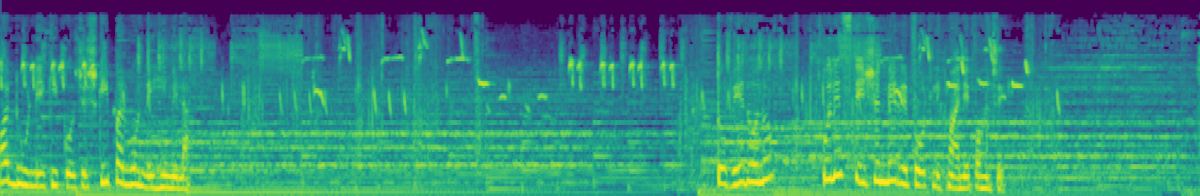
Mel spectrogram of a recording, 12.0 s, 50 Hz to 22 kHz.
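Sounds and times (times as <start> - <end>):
high bird chirps: 0.0 - 10.8
music of sustained tones: 0.0 - 12.0.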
